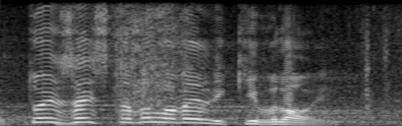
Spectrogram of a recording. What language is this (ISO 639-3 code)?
srp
